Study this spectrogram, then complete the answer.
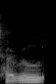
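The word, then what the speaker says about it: Heru: new Aeon new beginnings Haru is of course that Aries gang energy okay notice how it rhymes not right it sounds a lot like hero the person in the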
